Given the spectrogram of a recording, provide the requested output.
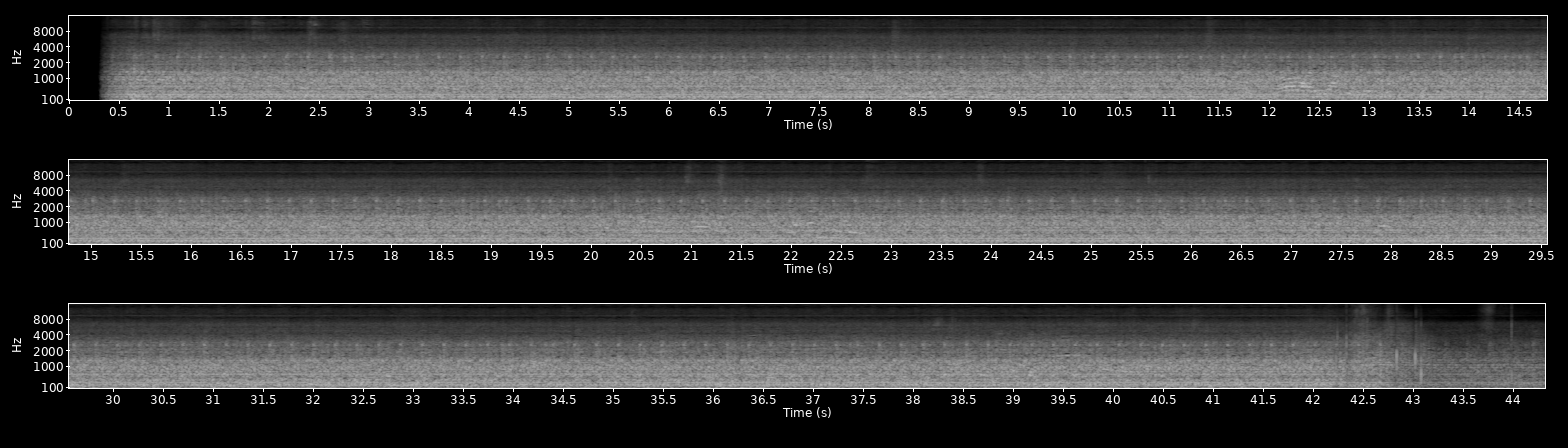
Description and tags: Bus noise
Noise coming from the bus in Rome
bus, noise, rome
